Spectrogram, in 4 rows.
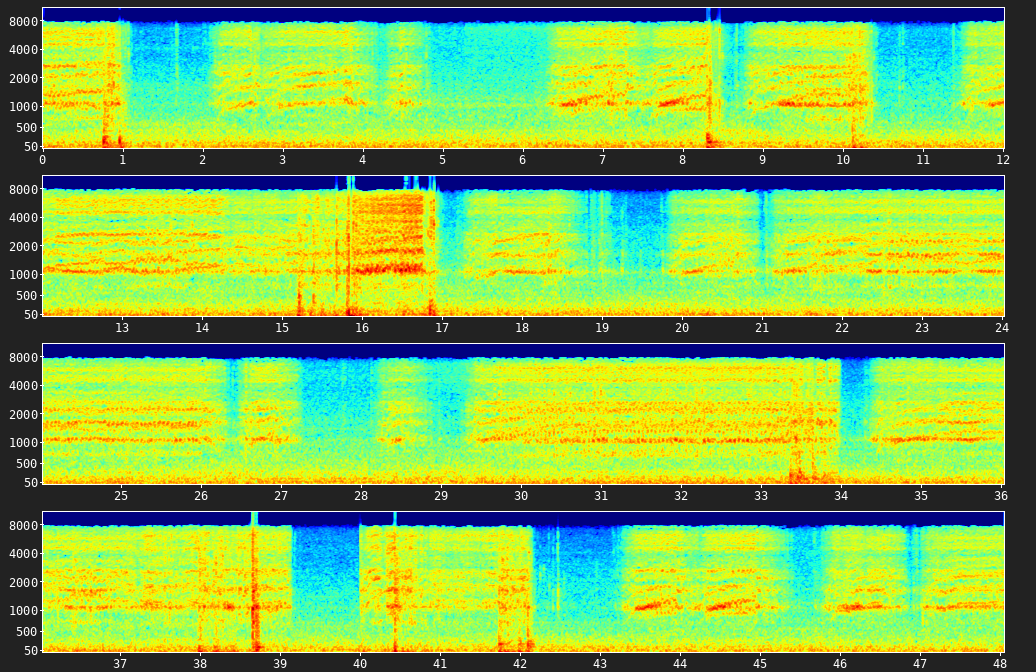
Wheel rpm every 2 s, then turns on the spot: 90, 110, 20, 100, 110, 70, 160, 150, 100, 30, 100, 160, 140, 50, 70, 160, 140, 120, 160, 100, 140, 60, 80, 120.
4-6 26-28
